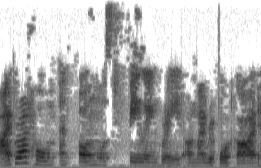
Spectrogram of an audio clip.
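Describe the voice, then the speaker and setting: A woman speaks at a fairly slow pace in a fairly low pitch. Audible room echo surrounds her voice. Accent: Mumbai. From India, Mumbai. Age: 30s. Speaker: PR and media expert, journalist. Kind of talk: podcast interview.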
